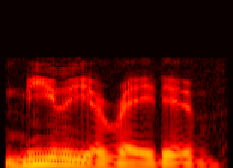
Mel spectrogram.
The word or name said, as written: meliorative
